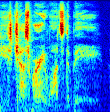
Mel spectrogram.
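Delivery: whisper. Recalling a remark once whispered to another person, retelling a whisper. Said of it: "I did look over at Matt and I whispered".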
